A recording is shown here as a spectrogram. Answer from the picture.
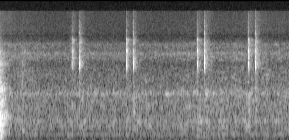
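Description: Faint computer mouse clicks over near silence: four quick double clicks spaced about a second apart.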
